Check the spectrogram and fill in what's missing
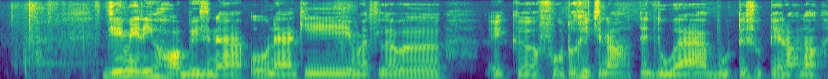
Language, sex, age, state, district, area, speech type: Dogri, male, 18-30, Jammu and Kashmir, Samba, rural, spontaneous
